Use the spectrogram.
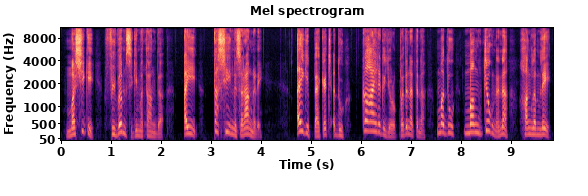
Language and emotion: Manipuri, angry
